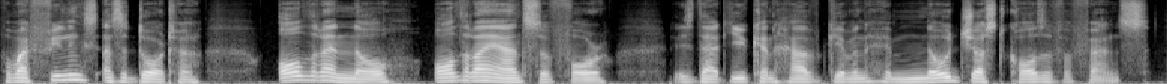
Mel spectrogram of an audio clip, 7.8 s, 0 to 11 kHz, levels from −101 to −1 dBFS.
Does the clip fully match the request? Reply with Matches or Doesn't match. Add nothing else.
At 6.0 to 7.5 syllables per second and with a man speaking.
Doesn't match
